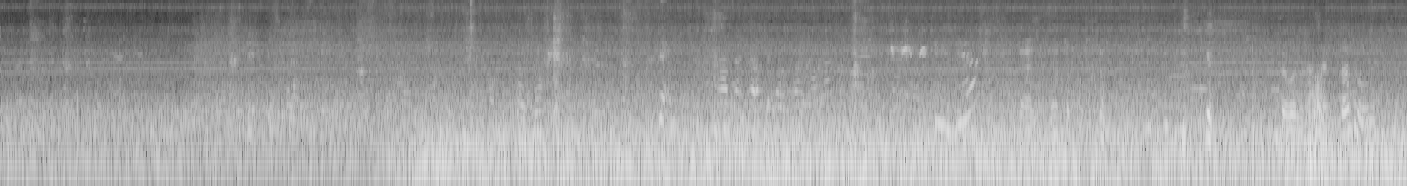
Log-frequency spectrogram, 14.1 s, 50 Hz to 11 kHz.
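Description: Airbus A380 cabin noise on approach: the steady roar of engines and airflow heard from inside the cabin, growing louder about four seconds in. Passengers' voices murmur underneath in the second half.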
